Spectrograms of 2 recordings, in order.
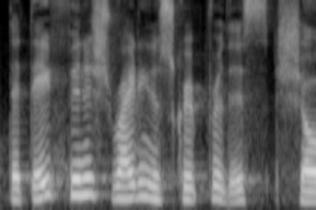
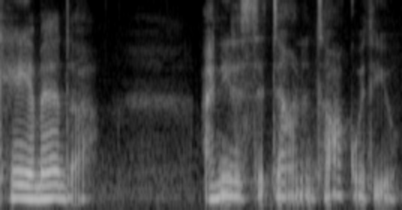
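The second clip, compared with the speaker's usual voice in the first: a soft, secret whisper asking to talk; whispered request; 13 dB quieter than usual. Retold or imitated. Recapping Summer House, Ben quietly asking Amanda to talk, whispered. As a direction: lean in and whisper it privately.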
